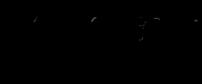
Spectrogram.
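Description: Faint, short, high squeaks of a marker pen writing on the glass of a lightboard, a few strokes spread over the two seconds.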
